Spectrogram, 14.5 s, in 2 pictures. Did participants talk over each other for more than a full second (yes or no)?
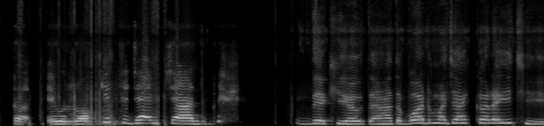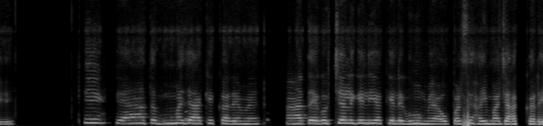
no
